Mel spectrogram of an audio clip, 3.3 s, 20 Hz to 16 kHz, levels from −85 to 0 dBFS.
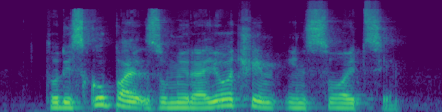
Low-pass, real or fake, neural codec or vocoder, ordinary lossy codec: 14.4 kHz; real; none; Opus, 16 kbps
